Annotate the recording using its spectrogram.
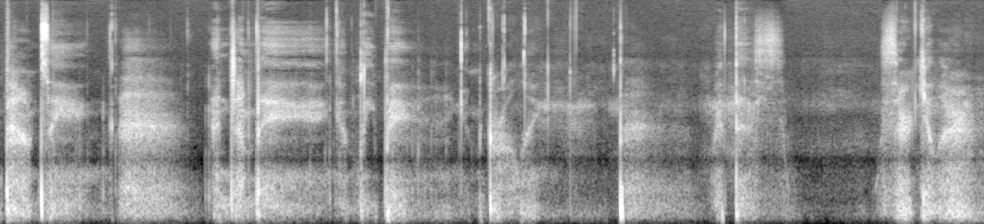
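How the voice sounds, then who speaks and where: Very slow, whispering woman doing ASMR. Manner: hushed, unhurried, pausing between short phrases. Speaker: ASMR host reading children's storybooks. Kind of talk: whispered ASMR, introducing a storybook.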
